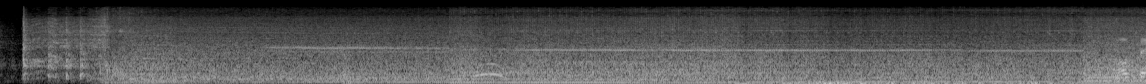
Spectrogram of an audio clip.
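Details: Hummer H3 after belt tensioner and belt replacement to cure engine chatter from a worn tensioner bushing; cranks, catches and settles into steady idle with light belt whine, no clanking from tensioner.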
